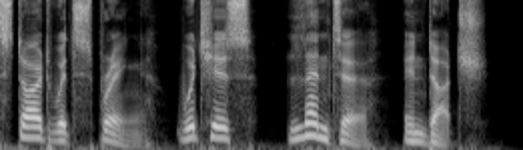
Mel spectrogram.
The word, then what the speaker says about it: lente: with spring which is Lent in Dutch lent the emphasis is on the first part of the word lent Len lent lent the second season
